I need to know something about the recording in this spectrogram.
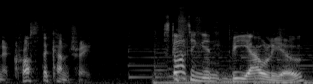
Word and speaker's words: Beaulieu: Starting in Beaulieu. Beaulieu.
